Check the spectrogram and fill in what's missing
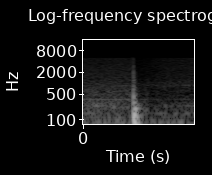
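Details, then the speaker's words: A single soft, low thump through a stethoscope on the brachial artery as the blood pressure cuff deflates: the last Korotkoff sound, marking diastolic pressure. "keep watching the monometer as the cuff deflates note the reading when you hear the last karatov sound it will sound like"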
